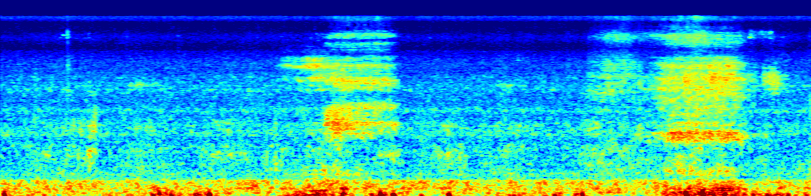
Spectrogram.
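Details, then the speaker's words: Snoring heard in the background of a home recording with cats: snoring noise. "that noise in the background is david snoring"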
